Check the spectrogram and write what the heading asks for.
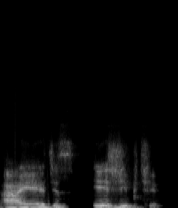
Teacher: Agora o segundo AE é um ditongo, ele é junto.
